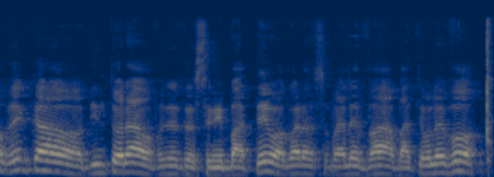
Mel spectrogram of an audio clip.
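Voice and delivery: loud, high mock outrage; indignant retort. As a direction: imitate someone demanding payback at full voice. Imita qualquer um revidando, indignado. (revide indignado imitado, alto e agudo)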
